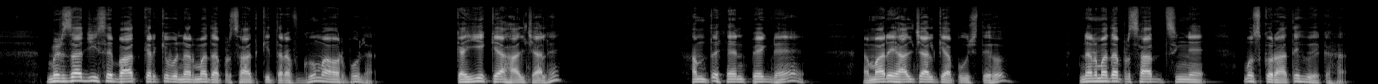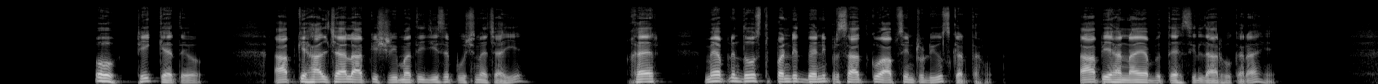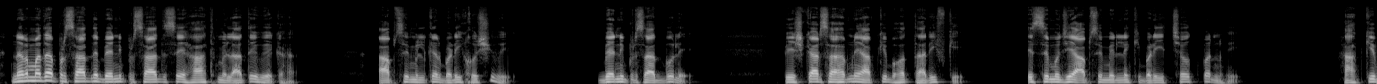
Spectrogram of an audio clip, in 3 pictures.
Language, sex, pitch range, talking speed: Hindi, male, 100-125 Hz, 150 wpm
